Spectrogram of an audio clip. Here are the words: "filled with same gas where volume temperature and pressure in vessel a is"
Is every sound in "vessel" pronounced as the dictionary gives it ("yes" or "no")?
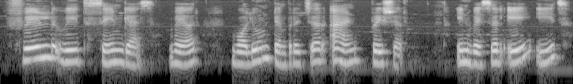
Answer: yes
